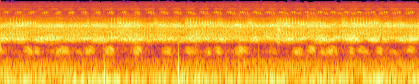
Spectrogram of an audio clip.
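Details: Frogs after rainfall give short, rapid, throaty croaks in a quick repeated rhythm, several animals overlapping, under a constant shrill insect hum with fast pulsing ticks and a few faint knocks.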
